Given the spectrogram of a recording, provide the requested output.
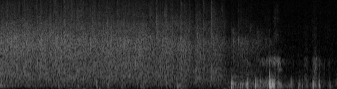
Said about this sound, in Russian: Давайте встречим сегодняшнего спикера Дмитрий Пучков. Ваши аплодисменты.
